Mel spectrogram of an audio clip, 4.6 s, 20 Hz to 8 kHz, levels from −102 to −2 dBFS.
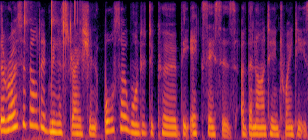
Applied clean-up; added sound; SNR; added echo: neural mask model Resemble Enhance denoiser.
